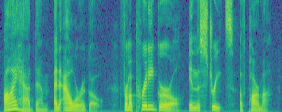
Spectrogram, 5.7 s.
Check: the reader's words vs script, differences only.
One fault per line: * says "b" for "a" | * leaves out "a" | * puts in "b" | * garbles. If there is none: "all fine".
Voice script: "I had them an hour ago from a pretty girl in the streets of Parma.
all fine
